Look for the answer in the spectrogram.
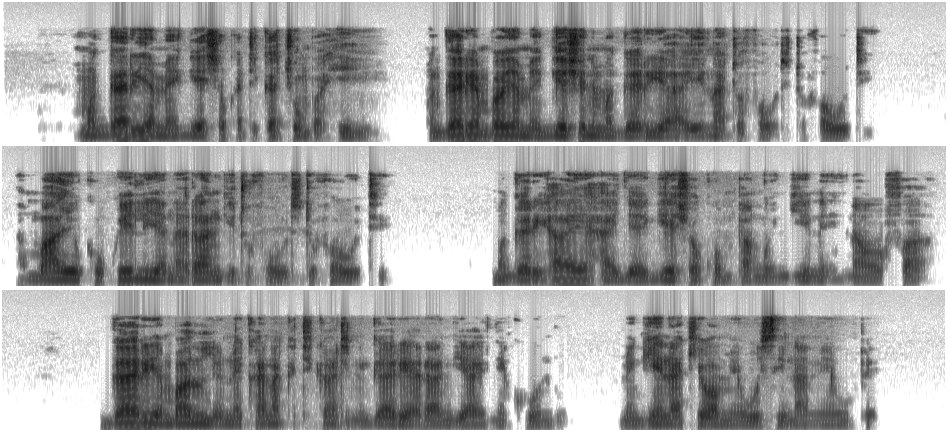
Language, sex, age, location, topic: Swahili, male, 18-24, Kisumu, finance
